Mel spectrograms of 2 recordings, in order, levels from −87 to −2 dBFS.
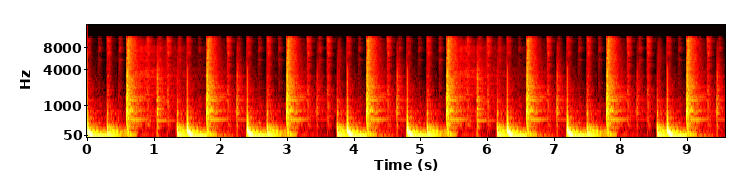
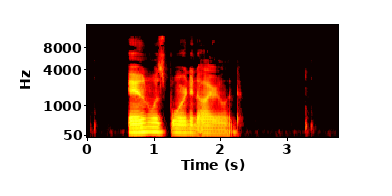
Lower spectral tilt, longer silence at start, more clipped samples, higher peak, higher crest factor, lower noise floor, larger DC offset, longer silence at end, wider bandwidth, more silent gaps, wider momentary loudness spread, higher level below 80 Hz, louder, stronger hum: about the same, -5 dB/octave vs -6 dB/octave; second, 0 s vs 0.6 s; neither; about the same, -2 dBFS vs -2 dBFS; second, 18 dB vs 24 dB; second, -41 dBFS vs -82 dBFS; neither; second, 0.1 s vs 1.55 s; about the same, 11.5 kHz vs 11.5 kHz; neither; about the same, 16 LU vs 14 LU; first, -24 dBFS vs -52 dBFS; about the same, -21 LUFS vs -23 LUFS; neither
